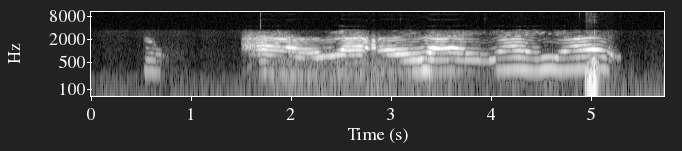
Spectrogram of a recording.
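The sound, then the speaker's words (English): A young child makes a short whimper, then a long, wavering, whiny vocalization lasting about three seconds, rising and falling in pitch, with no talking around it. “we're hearing your child, but we're not hearing you anymore.”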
